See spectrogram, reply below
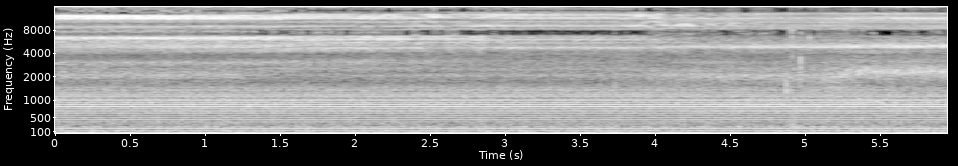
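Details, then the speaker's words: Constant mechanical buzz and hum of a portable nebulizer for kids and adults, just switched on and producing mist, with an adjustable speed controller. "So this is, I'm just starting the unit on and off button, and you can see the nebulizing vapors."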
